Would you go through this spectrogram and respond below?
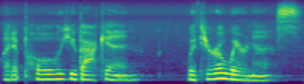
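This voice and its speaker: A woman guiding a relaxation meditation in a soothing, breathy, near-whispered voice with measured phrases and pauses. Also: low-pitched, fairly even intonation, mellow. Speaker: guided meditation instructor. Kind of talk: guided relaxation meditation, softly spoken. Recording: long reverberant hall-like echo.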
